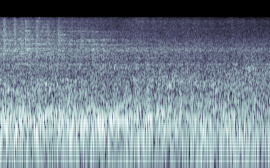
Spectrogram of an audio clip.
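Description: Freight train's last cars rolling past on the rails, with a steady rumble of wheels on track.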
